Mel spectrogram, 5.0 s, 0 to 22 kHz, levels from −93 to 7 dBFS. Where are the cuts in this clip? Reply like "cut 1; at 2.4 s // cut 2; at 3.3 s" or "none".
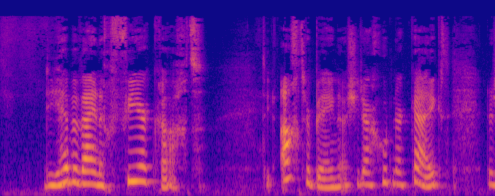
cut 1; at 2.6 s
